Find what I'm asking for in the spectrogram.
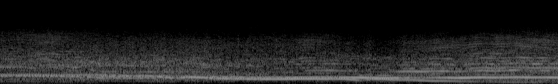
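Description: A race car in Project CARS 2 at Donington Park works through its gears during an overtake, with a continuous engine drone and a falling pitch as it lifts and shifts, steady and close with no voices.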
